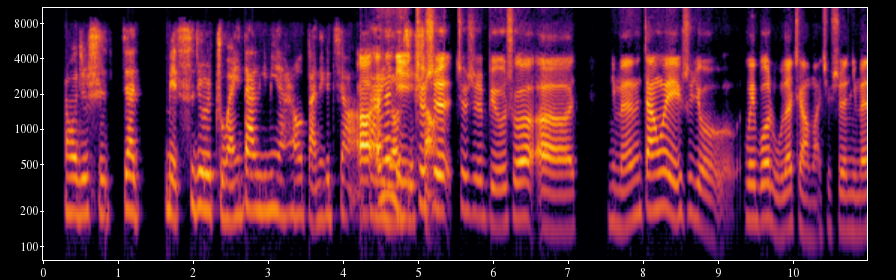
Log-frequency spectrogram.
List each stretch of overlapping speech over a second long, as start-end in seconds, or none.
4.2-5.4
